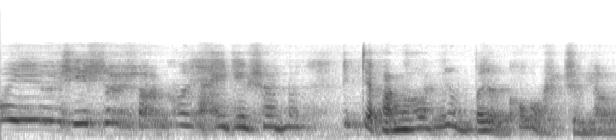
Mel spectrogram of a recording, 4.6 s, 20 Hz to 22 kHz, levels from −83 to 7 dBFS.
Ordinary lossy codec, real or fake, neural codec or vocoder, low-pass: none; fake; codec, 16 kHz, 0.8 kbps, ZipCodec; 7.2 kHz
